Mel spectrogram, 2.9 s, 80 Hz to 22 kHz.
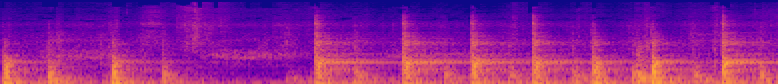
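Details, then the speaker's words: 2004 Honda Civic Si, 2.0 L manual, front end levered: repeated hollow clunks about every quarter second from excess play; worn lower ball joint causing the front-end clunking, at risk of knuckle separation. "You can imagine when this whole knuckle will separate because this ball joint will fail. If this part separate while you are driving, well, you will rip all of that."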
